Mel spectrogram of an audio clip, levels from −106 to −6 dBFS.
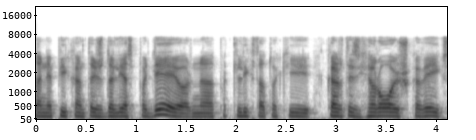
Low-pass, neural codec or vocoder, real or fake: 7.2 kHz; none; real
